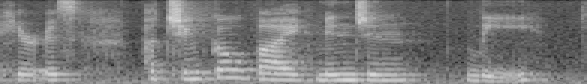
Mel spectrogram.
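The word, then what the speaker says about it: Min Jin Lee: here, is Pachinko by Minjin Lee. I guess like the Korean name or pronunciation would be Lee Min-jin.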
